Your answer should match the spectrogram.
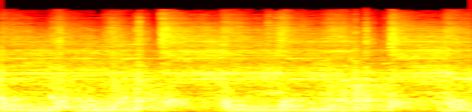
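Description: Festival music: drums beating a steady, repeating rhythm over a deep low pulse, with frequent sharp cymbal-like strikes.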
